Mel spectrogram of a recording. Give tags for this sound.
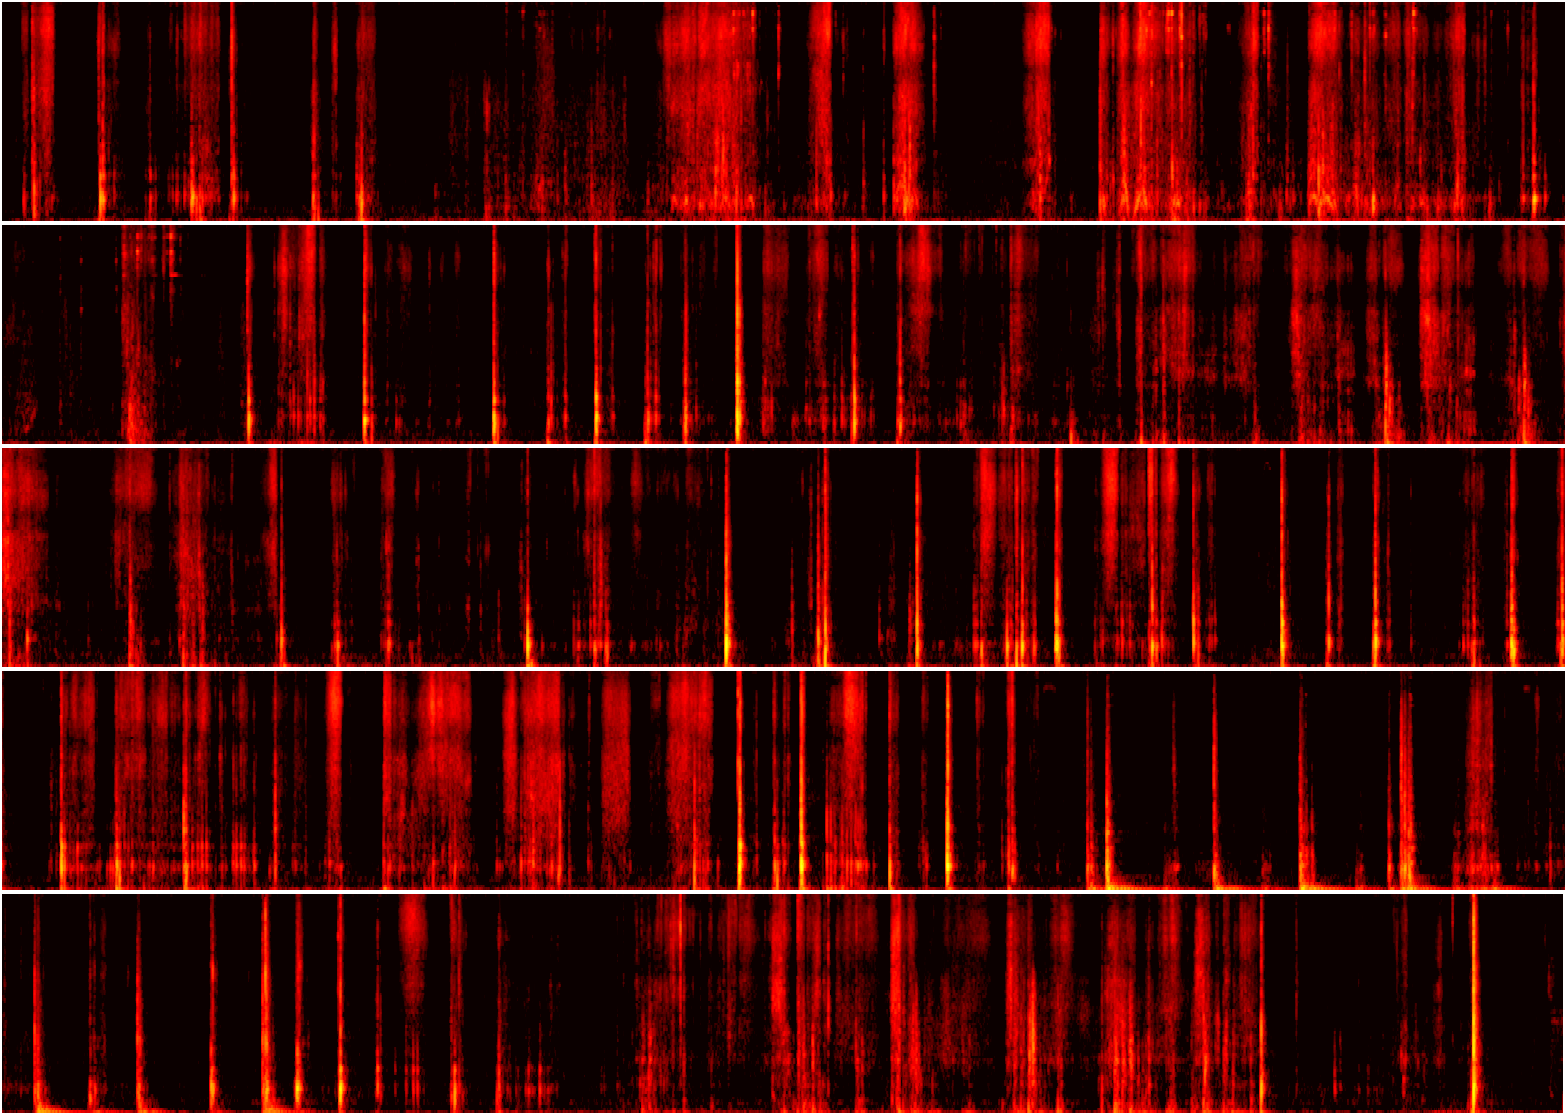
pages
hardcover

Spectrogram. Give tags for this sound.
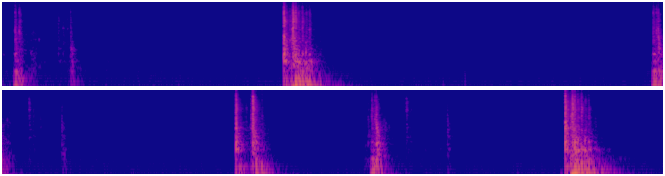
door
slam
wood

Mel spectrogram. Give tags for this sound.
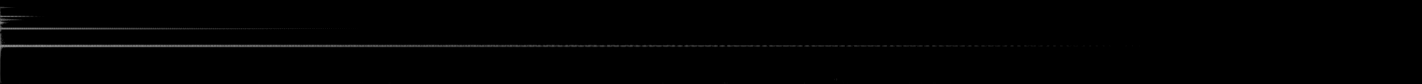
bell
bells
chime
meditation

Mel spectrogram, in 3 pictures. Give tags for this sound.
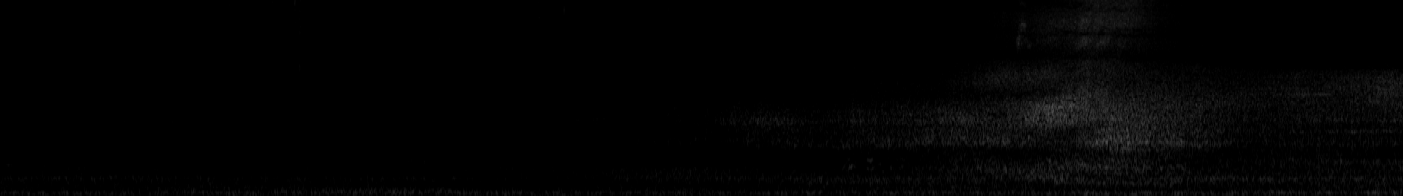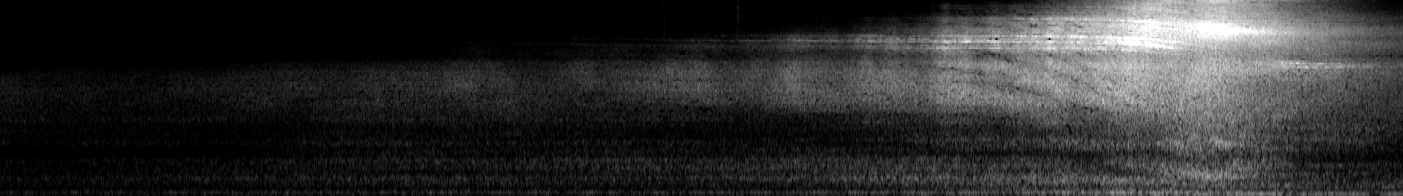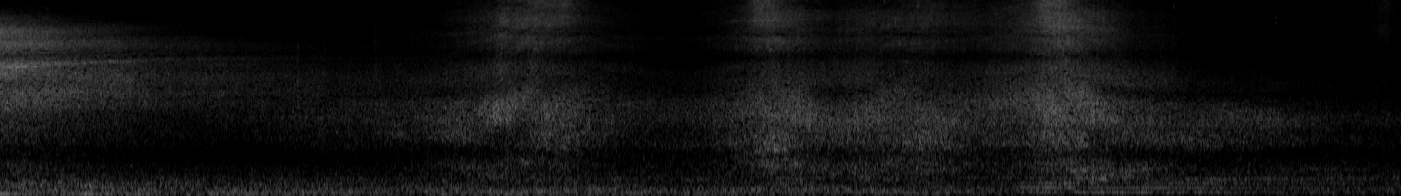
airplane
bright
car
close
overhead
pass

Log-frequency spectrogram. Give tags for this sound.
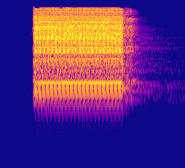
bell
Door
old
ring
unpleasant

